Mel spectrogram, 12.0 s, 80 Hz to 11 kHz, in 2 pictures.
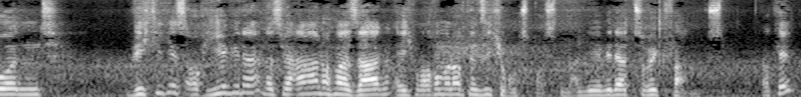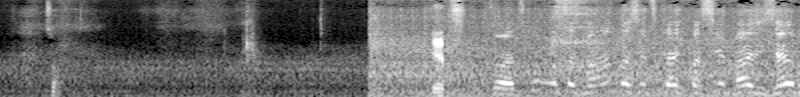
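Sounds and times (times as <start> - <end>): truck diesel engine running: 8.8 - 12.0.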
